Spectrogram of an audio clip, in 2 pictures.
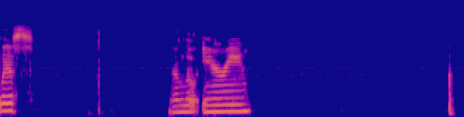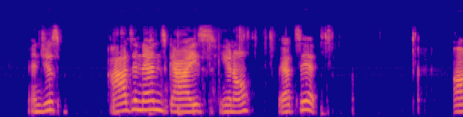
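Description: A middle-aged woman speaks calmly and close by, with pauses.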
